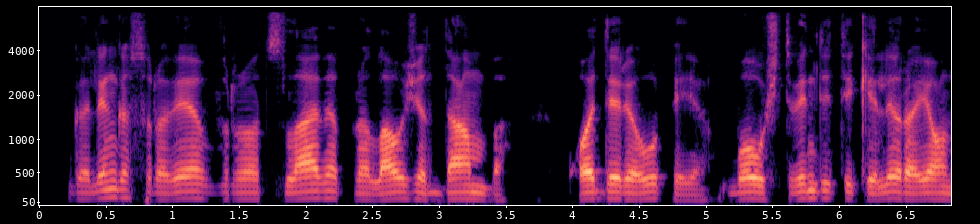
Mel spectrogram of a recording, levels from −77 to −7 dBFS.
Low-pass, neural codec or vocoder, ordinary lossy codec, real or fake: 7.2 kHz; none; AAC, 48 kbps; real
